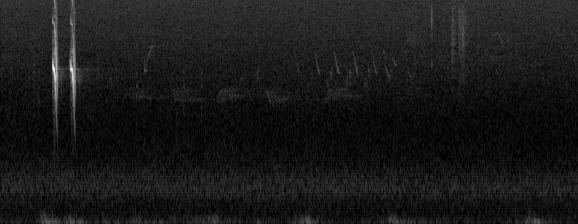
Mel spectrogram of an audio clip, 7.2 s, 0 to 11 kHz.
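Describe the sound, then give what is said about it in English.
Wild red crossbills of type 2 give two sharp, high call notes in quick succession early on, then fall silent over a faint low rumble. “That sounds like type 2 birds. Wild. Wild in the sky.”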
